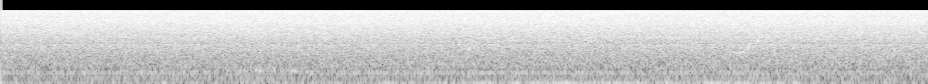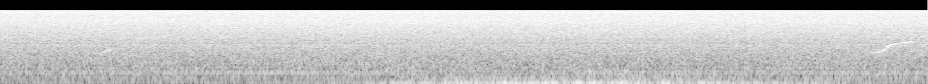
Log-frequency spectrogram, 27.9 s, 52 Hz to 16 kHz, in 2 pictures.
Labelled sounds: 27.3	27.8	humpback whale, 0.80 to 0.99 kHz

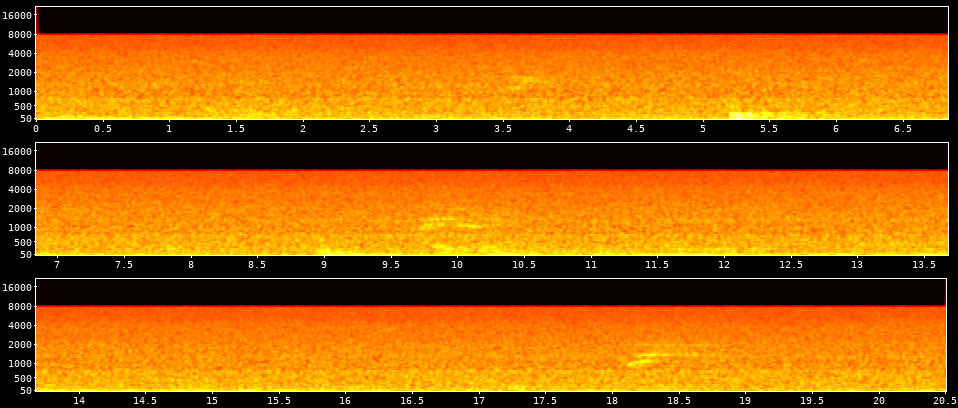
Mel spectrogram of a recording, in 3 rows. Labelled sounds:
18.1	18.3	humpback whale, 0.90 to 1.2 kHz

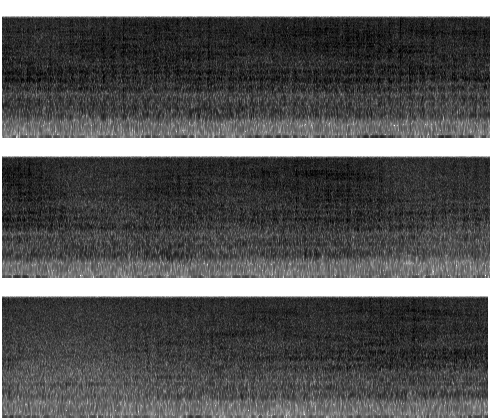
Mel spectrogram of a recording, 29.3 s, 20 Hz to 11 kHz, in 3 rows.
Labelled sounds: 9.0	10.3	vessel noise, 3.3 to 3.6 kHz
27.5	27.8	vessel noise, 4.6 to 4.8 kHz

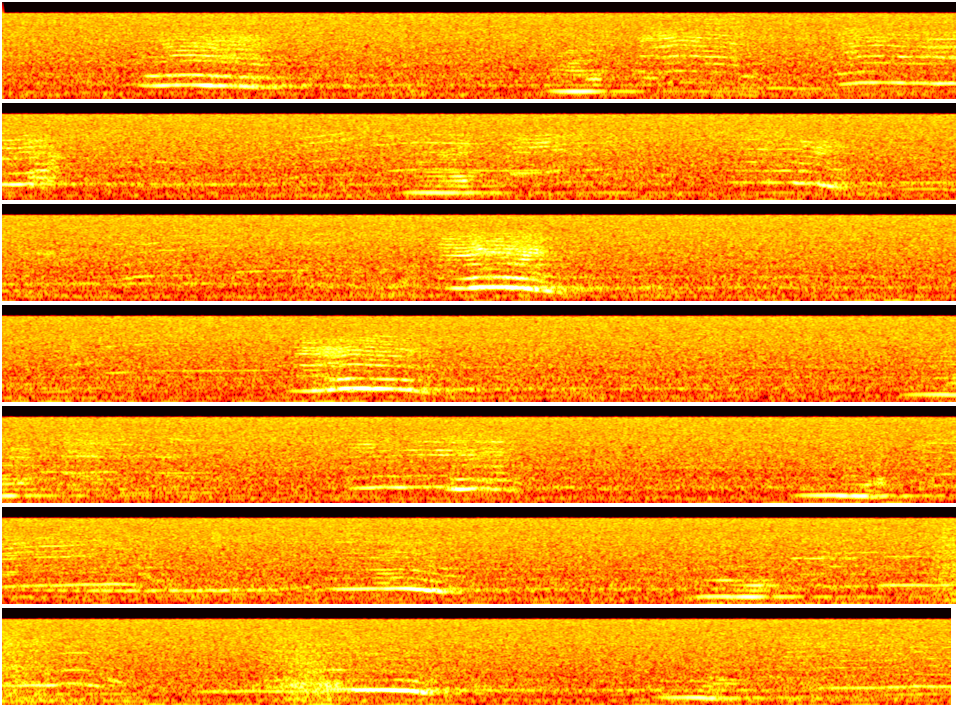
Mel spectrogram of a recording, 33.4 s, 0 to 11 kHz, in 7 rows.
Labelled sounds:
2.7	3.7	humpback whale, 0.80 to 3.6 kHz
4.2	5.2	humpback whale, 0.80 to 3.4 kHz
6.7	7.6	humpback whale, 0.80 to 3.0 kHz
11.7	12.2	humpback whale, 1.9 to 2.6 kHz
15.0	15.5	humpback whale, 0.96 to 1.1 kHz
15.9	16.4	humpback whale, 1.1 to 2.5 kHz
19.3	19.7	humpback whale, 0.90 to 2.1 kHz
20.8	21.5	humpback whale, 0.80 to 2.6 kHz
23.7	24.3	humpback whale, 0.86 to 3.2 kHz
25.9	26.2	humpback whale, 0.83 to 1.2 kHz

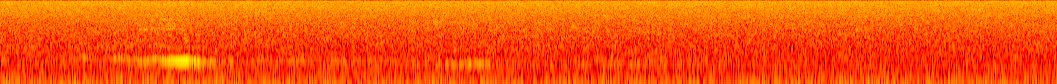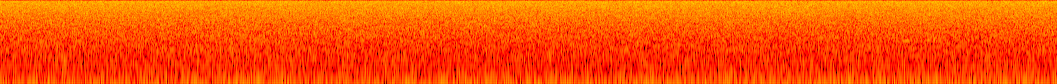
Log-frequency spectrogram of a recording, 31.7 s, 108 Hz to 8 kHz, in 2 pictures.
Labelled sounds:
29.8	30.0	humpback whale, 0.99 to 1.2 kHz

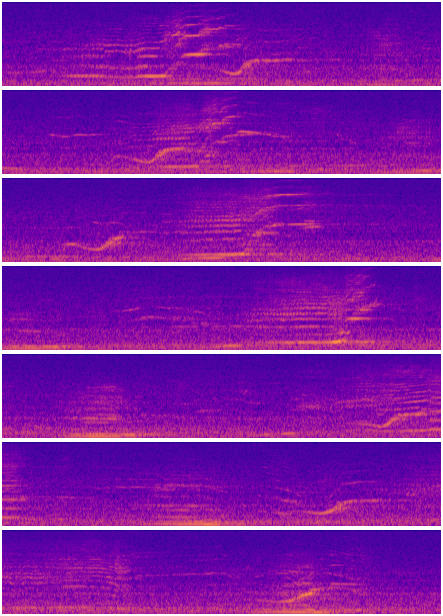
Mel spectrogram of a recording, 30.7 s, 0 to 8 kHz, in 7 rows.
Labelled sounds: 0.3	3.0	humpback whale, 0.80 to 4.7 kHz
4.8	7.6	humpback whale, 0.80 to 5.2 kHz
10.1	12.1	humpback whale, 0.90 to 7.3 kHz
14.3	15.0	humpback whale, 1.1 to 1.8 kHz
15.7	17.0	humpback whale, 0.96 to 3.1 kHz
18.4	18.7	humpback whale, 2.2 to 2.5 kHz
19.5	19.8	humpback whale, 0.90 to 1.1 kHz
20.5	22.2	humpback whale, 0.80 to 4.5 kHz
23.0	23.9	humpback whale, 1.3 to 3.1 kHz
25.3	25.8	humpback whale, 0.80 to 1.9 kHz
26.3	28.5	humpback whale, 0.93 to 3.6 kHz
29.4	30.1	humpback whale, 0.80 to 3.5 kHz

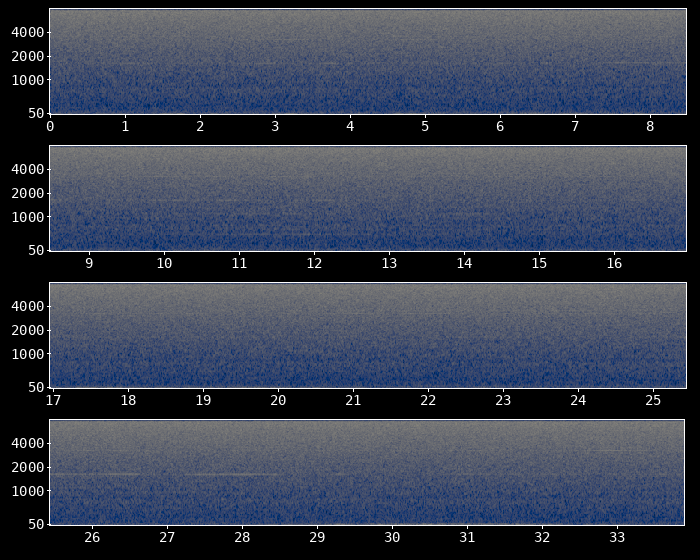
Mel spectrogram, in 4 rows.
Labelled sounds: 32.7	33.0	vessel noise, 3.2 to 3.3 kHz

